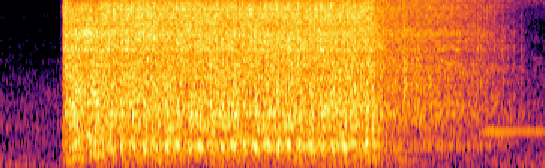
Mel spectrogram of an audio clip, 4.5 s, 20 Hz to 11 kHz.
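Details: 2005 Chevy Impala that stalls occasionally, while testing a suspected missing cam signal at the harness: fast steady starter cranking about two and a half seconds, then winding down without catching; crank no start, injector and cam harness problem.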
